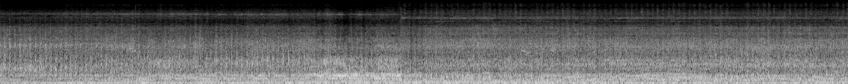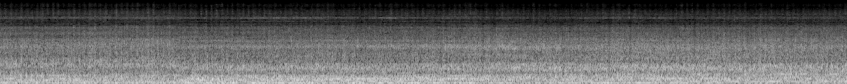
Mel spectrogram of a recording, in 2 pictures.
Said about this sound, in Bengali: বলতে একটা হেলিকপ্টার আসছে।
